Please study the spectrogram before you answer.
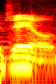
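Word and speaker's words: gaol: cuz I was like, "What what is a gal?" And then someone was like, "Oh, those are jails." And I was like, "Oh, yeah. I know. I I know it's jail because I know it's jail, but I say uh gal because of dark because of Kitakoras.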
